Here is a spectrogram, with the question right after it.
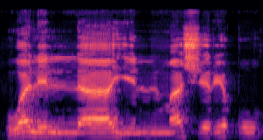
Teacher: یہ قاف حروف استعلاء میں سے اس کو موٹا کر کے پڑھیں گے، تفخیم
